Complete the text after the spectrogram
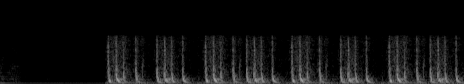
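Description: Horses' hooves pound on turf at a fast gallop.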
